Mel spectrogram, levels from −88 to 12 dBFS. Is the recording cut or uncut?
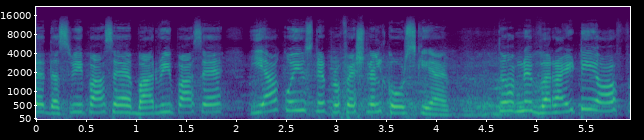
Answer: uncut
